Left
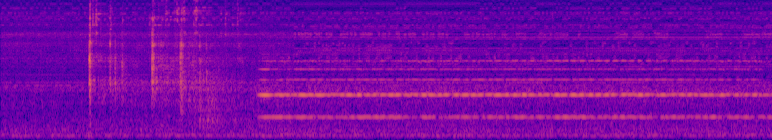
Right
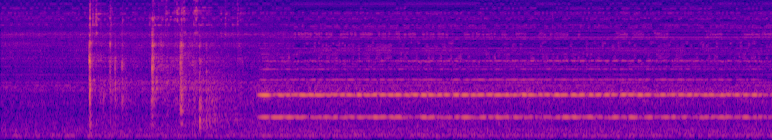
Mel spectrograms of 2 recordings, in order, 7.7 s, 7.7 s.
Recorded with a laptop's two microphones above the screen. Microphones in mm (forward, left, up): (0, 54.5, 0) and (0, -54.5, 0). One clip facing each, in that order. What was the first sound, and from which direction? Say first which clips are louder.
Keys jangling: right 3 dB; 50° right (ahead or behind).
